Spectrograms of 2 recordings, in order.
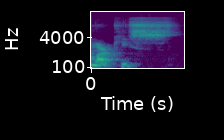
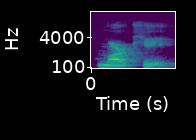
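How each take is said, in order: First: The final S is clearly pronounced. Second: The final S is not pronounced. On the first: The speaker calls it wrong. "not Marquise" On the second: The speaker calls it right. "The S is silent"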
